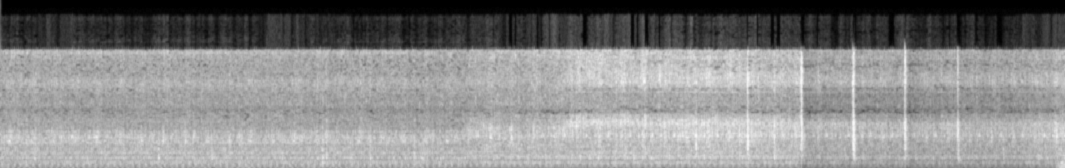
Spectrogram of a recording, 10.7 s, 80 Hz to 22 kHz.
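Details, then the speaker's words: Gen 5 LT at idle: uneven knocking and jerky thumps, and the engine can be physically felt jerking. It does not happen at higher RPM. The owner guesses the timing chain or tensioner; not confirmed. "you hear that noise, I can physically feel the engine jerking. My guess it could be the timing chain or the tensioner. It does not do it at higher RPM."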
